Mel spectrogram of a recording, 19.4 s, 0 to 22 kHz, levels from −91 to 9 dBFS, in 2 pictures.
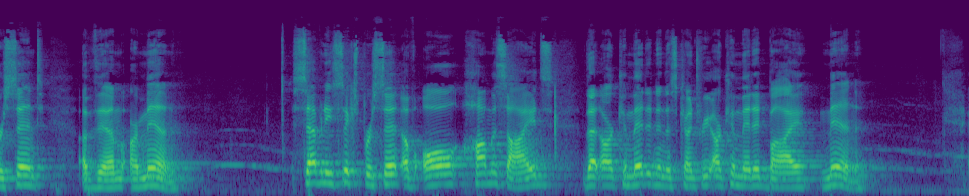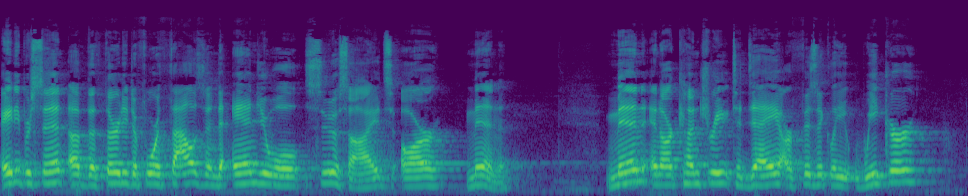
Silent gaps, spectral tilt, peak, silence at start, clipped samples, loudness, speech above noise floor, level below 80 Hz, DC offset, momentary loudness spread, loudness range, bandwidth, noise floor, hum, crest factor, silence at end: none; -5 dB/octave; -4 dBFS; 0 s; under 0.1%; -19 LUFS; 37 dB; -62 dBFS; under 0.1%; 8 LU; 4 LU; 12.5 kHz; -55 dBFS; none; 16 dB; 0.45 s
